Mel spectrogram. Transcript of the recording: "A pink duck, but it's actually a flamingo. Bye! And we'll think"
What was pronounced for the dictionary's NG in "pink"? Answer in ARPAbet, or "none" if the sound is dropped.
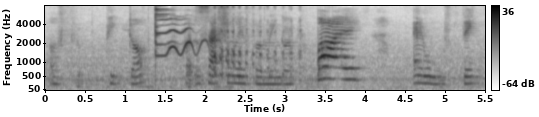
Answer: none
